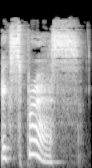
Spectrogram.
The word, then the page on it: express: British English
